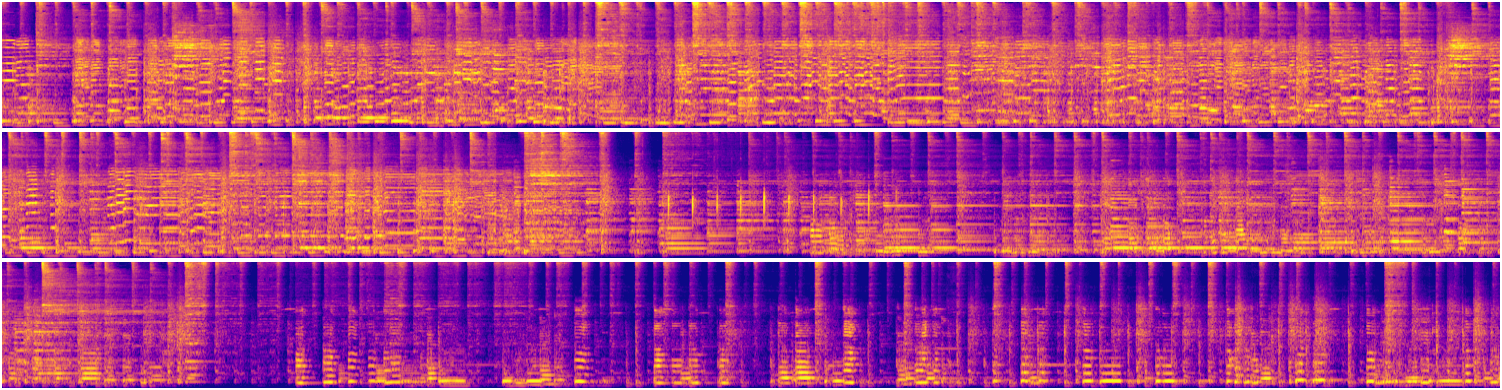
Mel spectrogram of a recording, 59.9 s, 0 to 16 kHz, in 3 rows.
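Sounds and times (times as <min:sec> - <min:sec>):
electric bass guitar: 0:00.0 - 0:42.6, 0:43.8 - 0:59.9
drum kit: 0:00.0 - 0:59.9.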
